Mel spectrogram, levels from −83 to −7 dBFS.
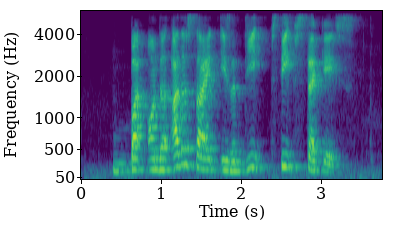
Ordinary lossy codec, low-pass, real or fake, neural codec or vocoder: AAC, 48 kbps; 5.4 kHz; real; none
